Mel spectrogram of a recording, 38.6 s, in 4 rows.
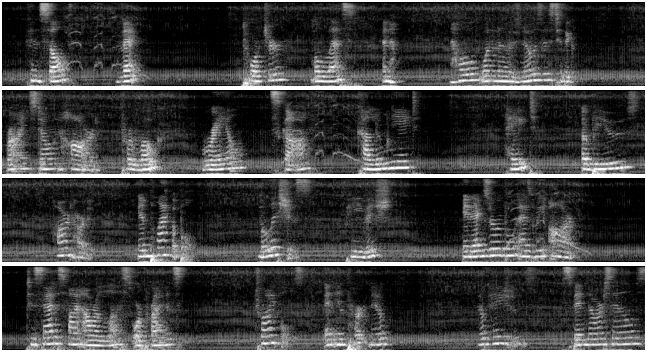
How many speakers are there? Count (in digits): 1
